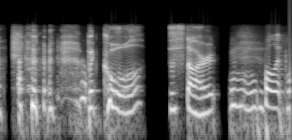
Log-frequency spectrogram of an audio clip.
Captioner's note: laugh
